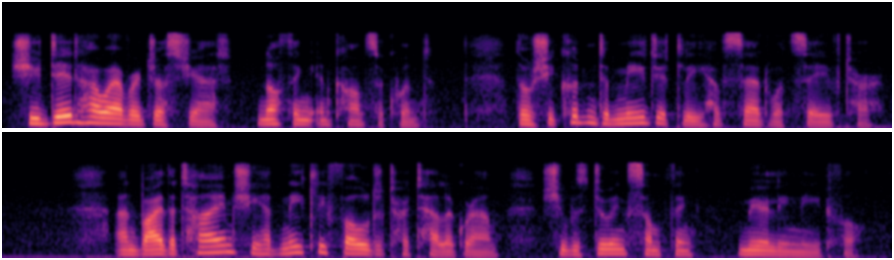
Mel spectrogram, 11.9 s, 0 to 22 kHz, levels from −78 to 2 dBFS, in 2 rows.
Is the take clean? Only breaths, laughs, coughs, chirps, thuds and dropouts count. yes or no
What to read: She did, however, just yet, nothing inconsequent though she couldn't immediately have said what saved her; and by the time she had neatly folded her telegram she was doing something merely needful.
yes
